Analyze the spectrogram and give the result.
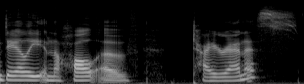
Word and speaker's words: Tyrannus: Yeah, I would say Tyrannus.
